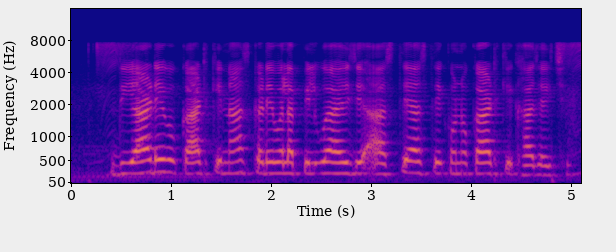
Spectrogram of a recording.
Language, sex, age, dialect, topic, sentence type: Magahi, male, 18-24, Western, agriculture, statement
